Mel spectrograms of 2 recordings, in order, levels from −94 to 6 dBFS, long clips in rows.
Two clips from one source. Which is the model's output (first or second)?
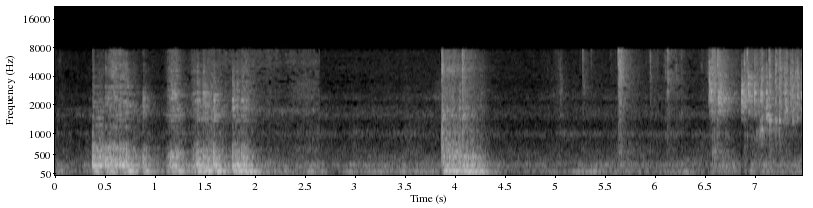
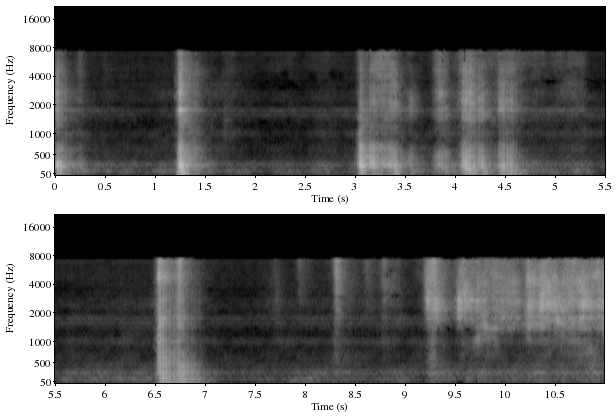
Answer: second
